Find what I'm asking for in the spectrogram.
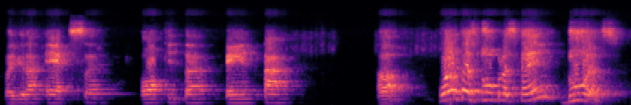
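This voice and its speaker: A man's voice: fairly high pitch, sing-song, extremely slow. A male chemistry teacher, giving a classroom lecture, asking the class questions and spelling out syllables as he counts aloud. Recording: roomy, dull-sounding classroom recording.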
